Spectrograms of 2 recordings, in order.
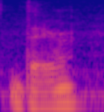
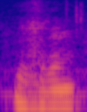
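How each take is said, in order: Both takes have the same delivery.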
